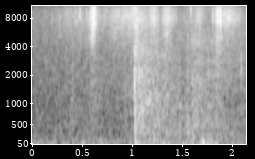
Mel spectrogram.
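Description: Leather-soled dance shoes stepping on a parquet floor, a few soft footfalls with one sharper tap about halfway through.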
